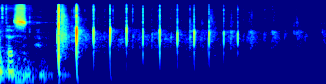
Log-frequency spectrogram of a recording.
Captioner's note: all applauding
